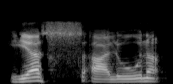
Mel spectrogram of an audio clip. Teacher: سین کو جب کریں گے ایک پتلا بھی ہوگا اور ایک معمولی سی اس کے اندر وسل بجے گی. اب وسل نہ بجائیں جی تو کم از کم پتلا تو کر لینا.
